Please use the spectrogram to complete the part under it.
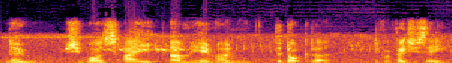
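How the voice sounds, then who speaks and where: A man's voice: mid-range voice, lively intonation, measured pace, lo-fi sound, background noise, natural voice. A man playing an eccentric, impatient alien time traveler in an audio drama, with a flustered, blunt delivery. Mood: matter-of-fact.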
